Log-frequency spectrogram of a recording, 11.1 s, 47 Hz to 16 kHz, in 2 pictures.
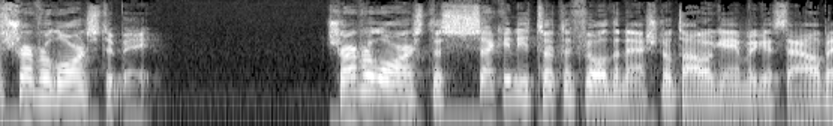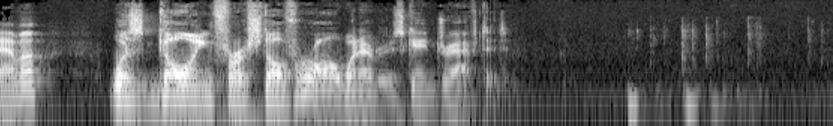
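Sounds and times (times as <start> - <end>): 
speech: 0.0 - 1.1, 2.2 - 9.0
computer keyboard typing: 9.7 - 11.1.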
